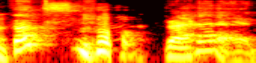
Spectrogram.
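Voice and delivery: laughing through the words. Real, not acted. Guest laughing at host's Aussie try. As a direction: chuckle out the praise.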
